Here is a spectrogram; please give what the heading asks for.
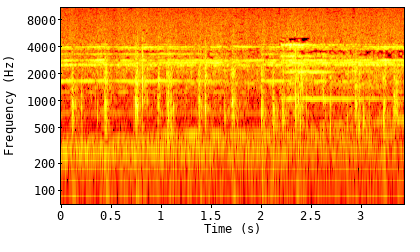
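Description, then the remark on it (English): Two men lead their horses through a deserted alley inside castle gates; hooves clop steadily on a hard surface as they walk, an uneven patter of knocks over a faint sustained tonal hum, with no voices. “Inside the gates, they lead their horses through a deserted alley.”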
